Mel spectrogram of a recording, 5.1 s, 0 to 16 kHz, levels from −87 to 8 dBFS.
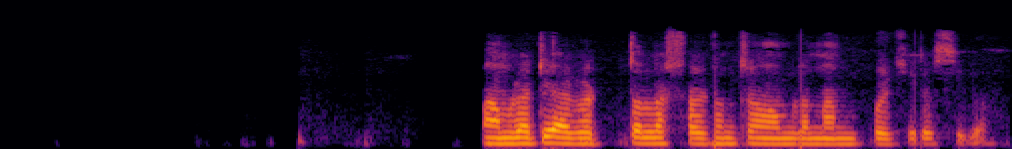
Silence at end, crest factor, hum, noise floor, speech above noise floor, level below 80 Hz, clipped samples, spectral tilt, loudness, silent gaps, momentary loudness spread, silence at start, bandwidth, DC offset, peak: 0.1 s; 18 dB; none; -70 dBFS; 54 dB; -54 dBFS; under 0.1%; -8 dB/octave; -17 LUFS; none; 10 LU; 2.4 s; 7.4 kHz; under 0.1%; -2 dBFS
